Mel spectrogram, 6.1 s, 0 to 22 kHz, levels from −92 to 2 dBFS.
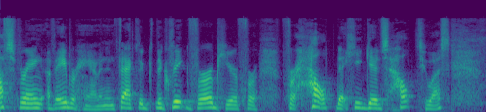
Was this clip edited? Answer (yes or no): no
